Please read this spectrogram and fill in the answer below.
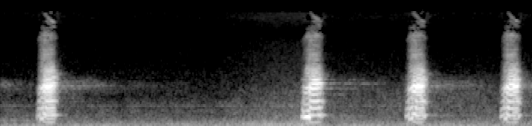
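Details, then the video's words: Endangered narrow-mouthed frog calling in the middle of a city: four short, nasal, quacking notes with a rich harmonic stack, spaced irregularly between one and three seconds apart over a low background hum. "맹꽁이 울음소리 (Narrow-mouth frog crying sound)"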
